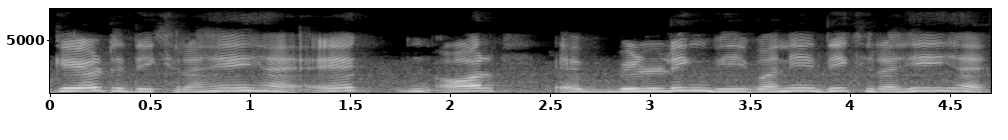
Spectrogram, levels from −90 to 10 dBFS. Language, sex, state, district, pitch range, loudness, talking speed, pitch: Hindi, female, Madhya Pradesh, Katni, 220-255 Hz, -16 LUFS, 165 wpm, 240 Hz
